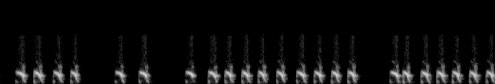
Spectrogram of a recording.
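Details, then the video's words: Male screech owl calling a female to a nest box during courting season, 2/11/2023: short, hollow notes fired in quick bursts of four to seven, each dipping slightly in pitch, separated by brief pauses. "Male screech owl calls female to owl box 5"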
